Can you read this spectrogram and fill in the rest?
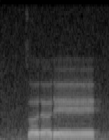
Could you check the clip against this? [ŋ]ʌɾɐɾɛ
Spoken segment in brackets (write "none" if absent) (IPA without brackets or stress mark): k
